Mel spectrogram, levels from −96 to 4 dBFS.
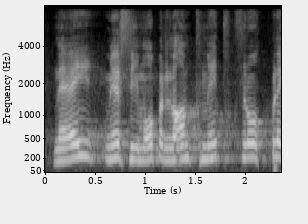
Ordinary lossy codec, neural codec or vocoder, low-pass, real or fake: none; codec, 44.1 kHz, 3.4 kbps, Pupu-Codec; 7.2 kHz; fake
